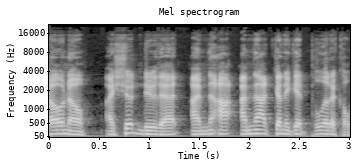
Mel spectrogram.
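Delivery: low muttering under breath. Retelling what someone said on stage about a joke: imitating someone muttering under his breath. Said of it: "under his breath".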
